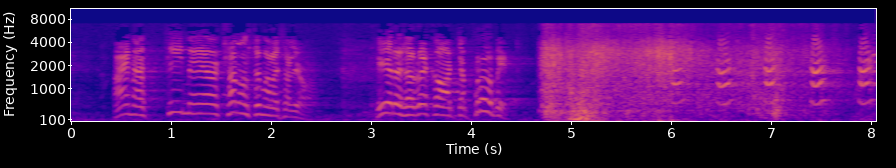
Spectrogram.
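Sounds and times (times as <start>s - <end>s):
speech: 0.5s - 5.1s
water splashing: 4.7s - 7.9s.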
